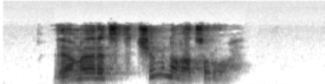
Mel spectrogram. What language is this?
Kabyle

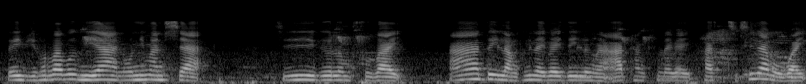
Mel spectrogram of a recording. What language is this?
Bodo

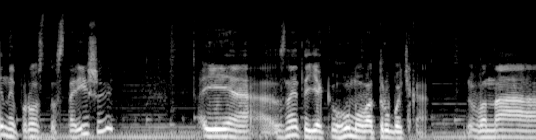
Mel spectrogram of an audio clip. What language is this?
Ukrainian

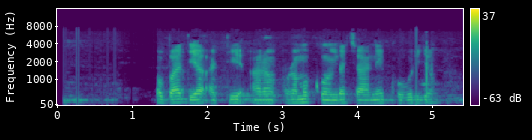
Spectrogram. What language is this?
Kinyarwanda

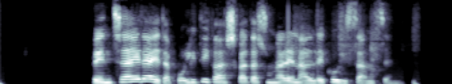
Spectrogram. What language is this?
Basque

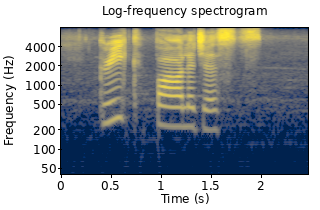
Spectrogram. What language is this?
English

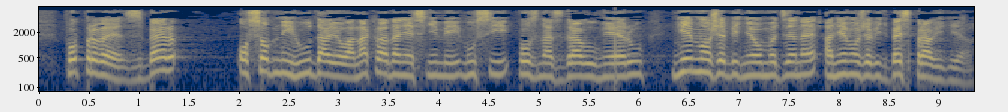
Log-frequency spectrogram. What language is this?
Slovak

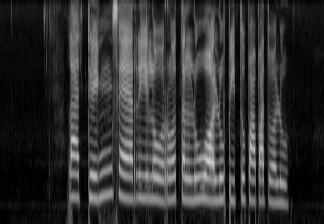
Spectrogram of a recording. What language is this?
Javanese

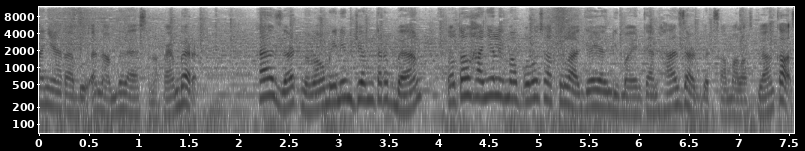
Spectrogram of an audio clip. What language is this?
Indonesian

